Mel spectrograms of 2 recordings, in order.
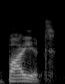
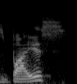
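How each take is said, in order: First: The word ends with a t sound. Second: The word ends with an s sound. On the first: "and others as bayit"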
